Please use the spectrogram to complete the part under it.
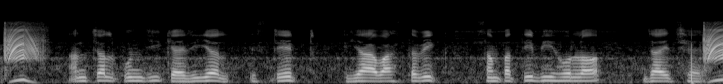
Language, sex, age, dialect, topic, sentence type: Maithili, male, 18-24, Angika, banking, statement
